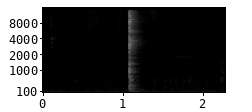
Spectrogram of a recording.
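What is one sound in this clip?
Metal tongs clink against a steel pot.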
